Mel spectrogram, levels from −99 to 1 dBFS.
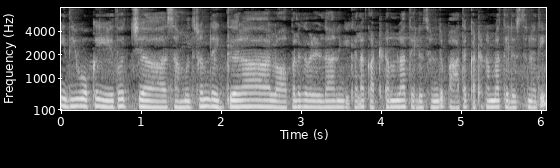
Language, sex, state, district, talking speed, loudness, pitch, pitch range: Telugu, female, Andhra Pradesh, Guntur, 140 wpm, -16 LUFS, 180 Hz, 175-185 Hz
